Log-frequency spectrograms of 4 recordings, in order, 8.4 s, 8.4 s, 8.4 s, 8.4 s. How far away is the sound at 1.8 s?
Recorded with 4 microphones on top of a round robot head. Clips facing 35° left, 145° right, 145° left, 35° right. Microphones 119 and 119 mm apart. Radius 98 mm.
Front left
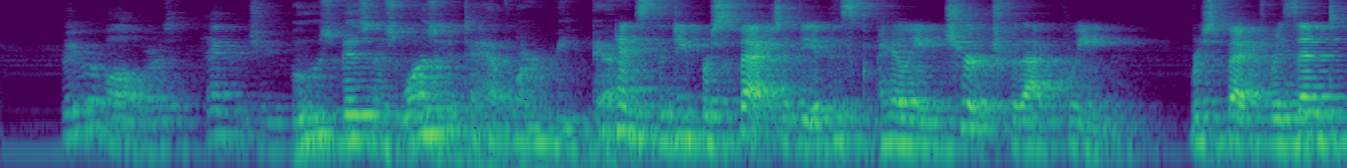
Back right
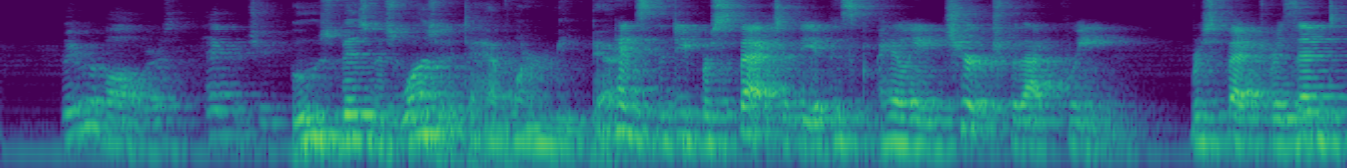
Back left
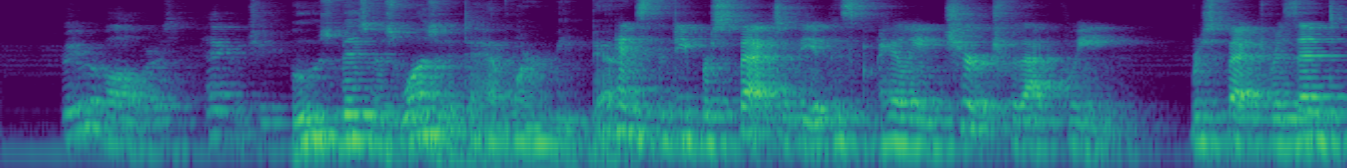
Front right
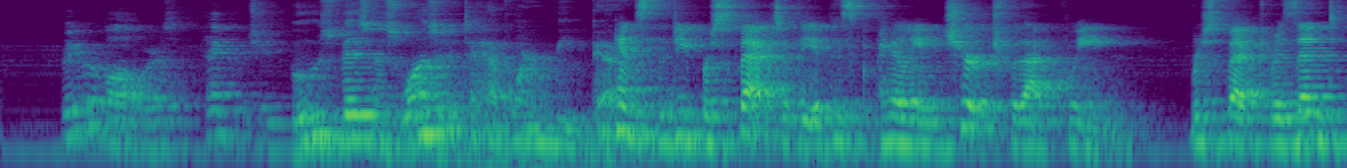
About 0.9 m.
